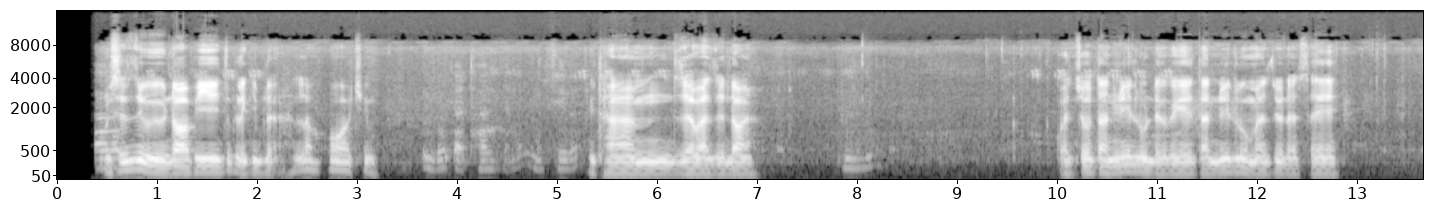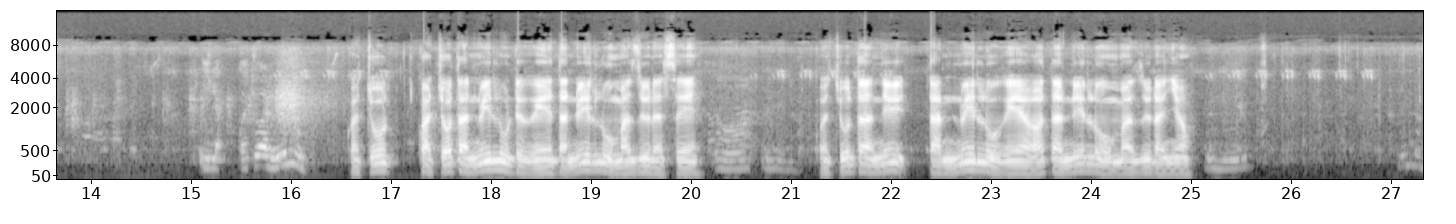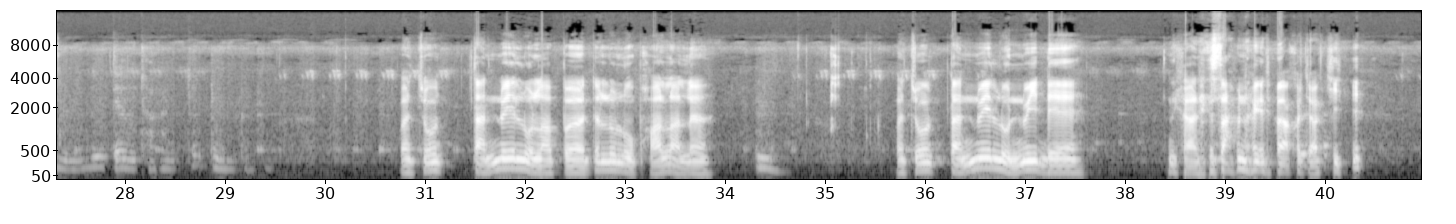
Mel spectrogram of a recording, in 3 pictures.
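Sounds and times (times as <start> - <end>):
insect drone: 0.4 - 40.9
person speaking: 9.9 - 12.9, 38.4 - 40.4.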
